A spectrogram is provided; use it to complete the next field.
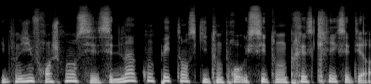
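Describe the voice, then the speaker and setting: A man speaks in a dark, mellow tone at medium pitch with ordinary pitch variation. The recording is very clean and silent behind him, with a dry, close sound and no echo. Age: 20s. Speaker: accident survivor. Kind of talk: interview testimony. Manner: casual, halting with fillers.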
